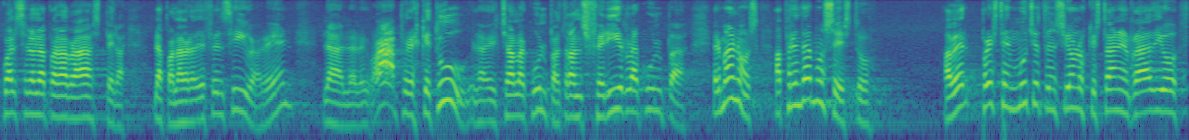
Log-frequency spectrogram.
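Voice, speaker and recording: Male pastor, high voice, emphatic sermon delivery, reverberant hall. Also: darkish tone. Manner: emphatic, asks the congregation "¿ok?" and "¿ven?" often. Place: church hall, also broadcast on radio.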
